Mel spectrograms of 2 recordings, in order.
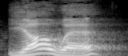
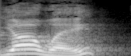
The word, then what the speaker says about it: Yahweh: The Hebrew would be pronounced something like Yahweh. We're not sure because there weren't any vowels in Hebrew, and the name was never said.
